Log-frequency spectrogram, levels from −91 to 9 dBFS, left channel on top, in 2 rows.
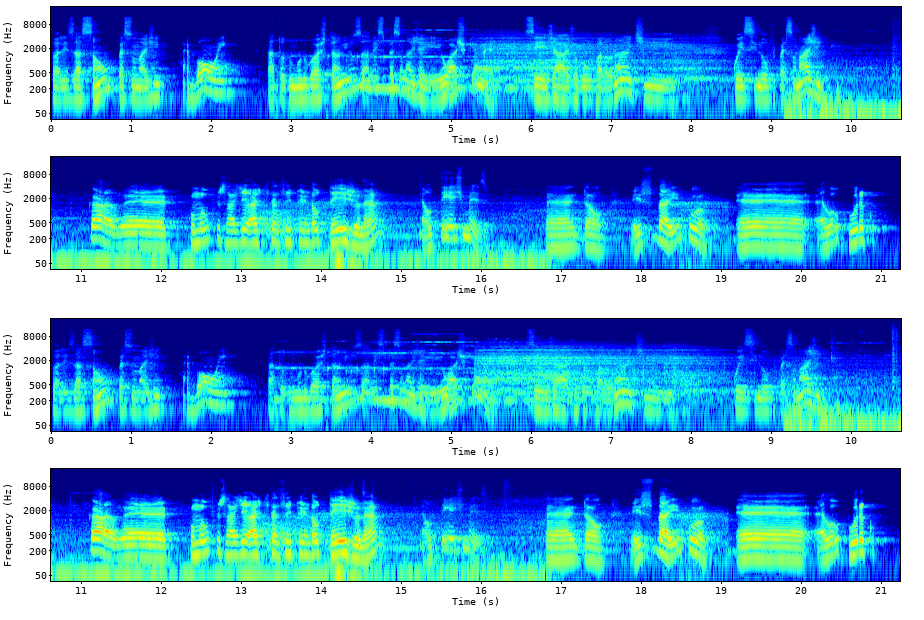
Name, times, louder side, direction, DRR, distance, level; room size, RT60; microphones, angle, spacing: voice 1, 0.0-2.2 2.7-5.6 5.9-9.9 15.2-16.1, left 3 dB, 40° left, 8 dB, 0.7 m, -39 dB
sound 1, 2.8-20.0, right 2 dB, 50° right, 0.9 m, -49 dB
sound 2, 9.2-16.9, right 1 dB, 90° right, 0.9 m, -46 dB
voice 2, 11.1-12.1 12.4-14.8 16.8-17.5 17.9-18.8 19.2-20.9, right 4 dB, 20° right, 16 dB, 0.3 m, -31 dB
11.0 x 5.7 x 7.7 m, 0.78 s
head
